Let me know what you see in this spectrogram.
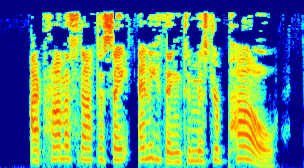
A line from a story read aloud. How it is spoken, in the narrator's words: Aunt Josephine said desperately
